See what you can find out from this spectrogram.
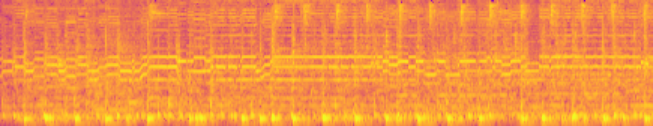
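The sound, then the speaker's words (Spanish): A street music group plays during a historical festival in Laredo that re-enacts a royal landing. The music is loud and continuous, with a steady beat of regular pulses under sustained tonal melody lines, and no voices. “Este es el sonido de una de esas agrupaciones que participan en el último desembarco de Carlos V.”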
